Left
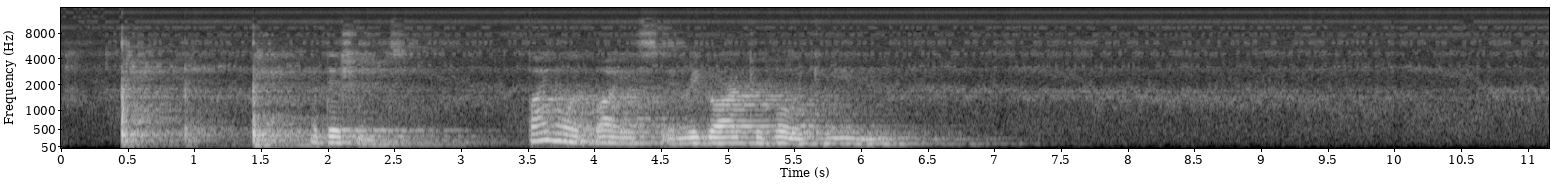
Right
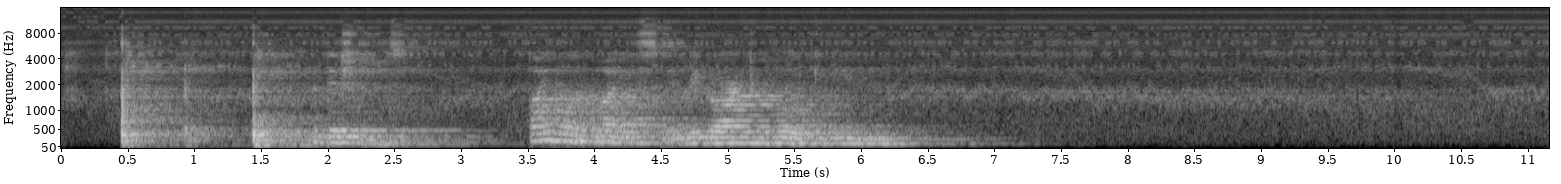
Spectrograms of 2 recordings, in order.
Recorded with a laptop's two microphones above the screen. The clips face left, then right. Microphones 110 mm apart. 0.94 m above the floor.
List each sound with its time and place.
0.5 s running footsteps: 10° left (ahead or behind), 2.5 m
1.9 s a man speaking: 45° left (ahead or behind), 1.2 m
